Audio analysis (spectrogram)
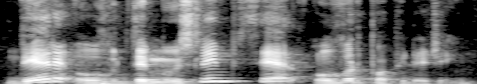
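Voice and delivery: a hint of a mild-mannered cousin; lightly imitated polite cousin. Cousin politely complains about Muslims overpopulating, polite imitation. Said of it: "He's so polite, too".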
